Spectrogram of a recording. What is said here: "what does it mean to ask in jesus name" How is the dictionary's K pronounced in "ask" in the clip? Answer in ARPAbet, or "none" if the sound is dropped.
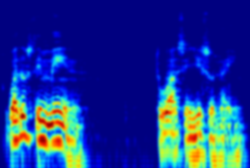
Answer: none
